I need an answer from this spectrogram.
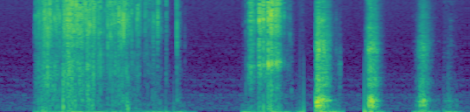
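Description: Crunchy bites and chewing of cookies and candy come in a long first burst, then several shorter crisp crunches separated by brief pauses.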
